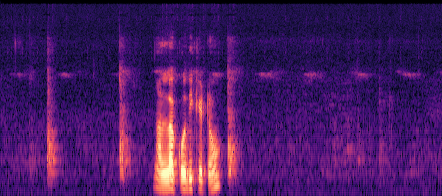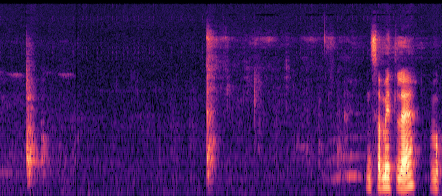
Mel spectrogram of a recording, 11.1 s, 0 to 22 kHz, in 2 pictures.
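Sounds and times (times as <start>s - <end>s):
faint high chirps: 0.0s - 1.8s, 2.7s - 6.7s.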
